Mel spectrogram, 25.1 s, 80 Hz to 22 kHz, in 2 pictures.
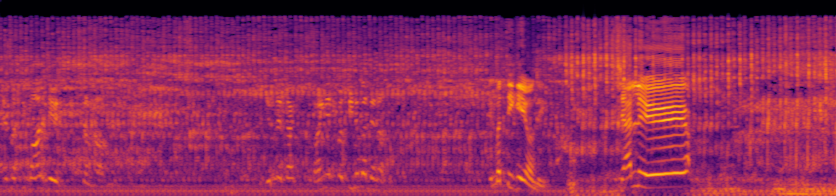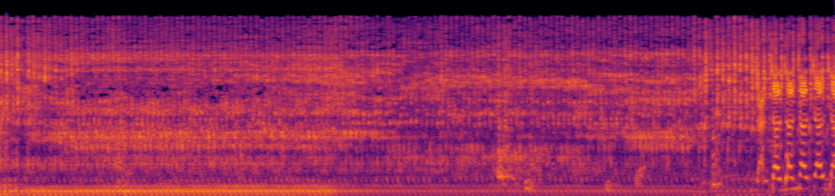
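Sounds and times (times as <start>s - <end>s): pump engine droning: 0.0s - 25.0s.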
